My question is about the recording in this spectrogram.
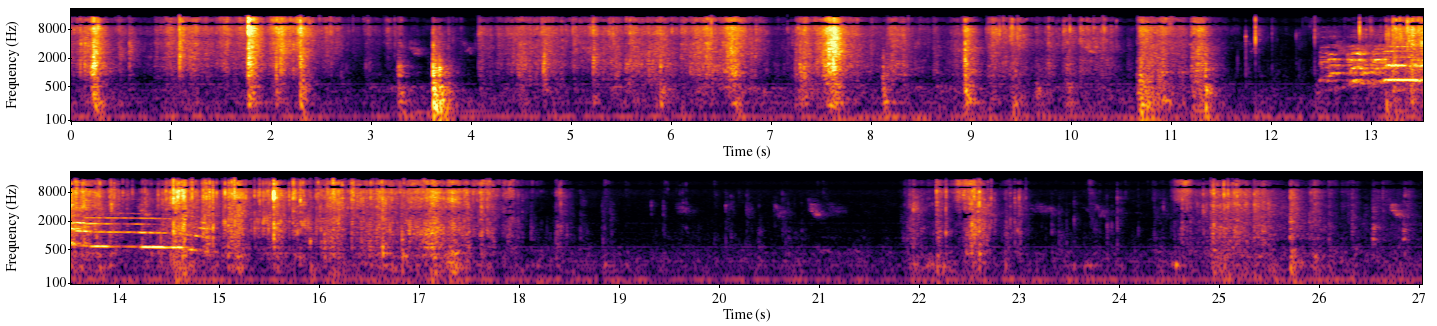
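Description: A rooster crowing once about halfway through: one long call of about two seconds that falls in pitch at the end. Before it, crinkling and clicks from plastic packaging being handled.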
